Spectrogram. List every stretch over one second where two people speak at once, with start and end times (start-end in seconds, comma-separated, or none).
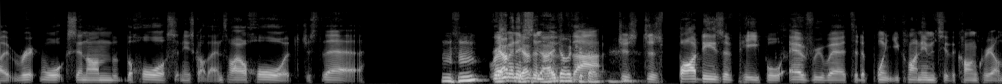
4.9-6.3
